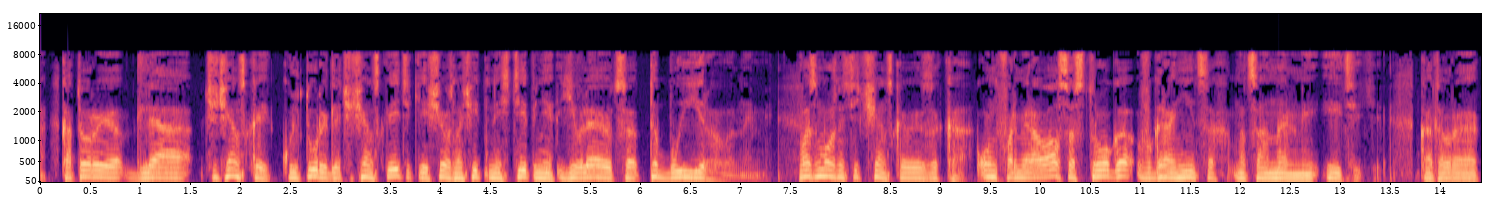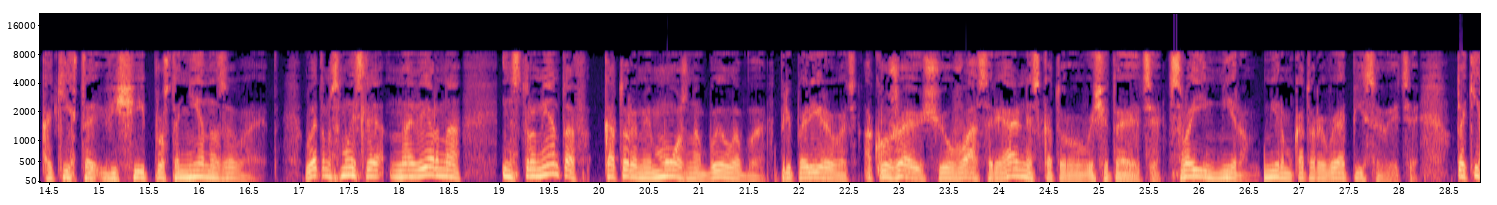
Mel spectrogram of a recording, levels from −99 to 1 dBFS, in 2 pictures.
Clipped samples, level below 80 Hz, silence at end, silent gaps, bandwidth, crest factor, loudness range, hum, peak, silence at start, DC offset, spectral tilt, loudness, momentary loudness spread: under 0.1%; -40 dBFS; 0 s; none; 8.8 kHz; 12 dB; 2 LU; none; 0 dBFS; 0 s; under 0.1%; -5.5 dB/octave; -13 LUFS; 8 LU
